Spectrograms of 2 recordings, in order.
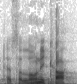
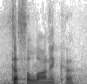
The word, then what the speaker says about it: Thessalonica: Also Thessalonich heißt es, sagen wir auf Deutsch, Thessalonica auf Englisch. Oder Thessalonica, wenn man das genau richtig aussprechen will.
